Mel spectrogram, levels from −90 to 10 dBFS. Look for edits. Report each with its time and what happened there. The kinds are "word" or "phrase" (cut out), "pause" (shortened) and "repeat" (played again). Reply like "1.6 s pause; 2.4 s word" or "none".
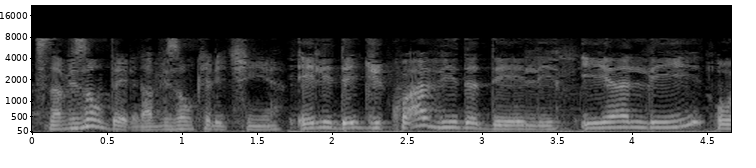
3.6 s phrase

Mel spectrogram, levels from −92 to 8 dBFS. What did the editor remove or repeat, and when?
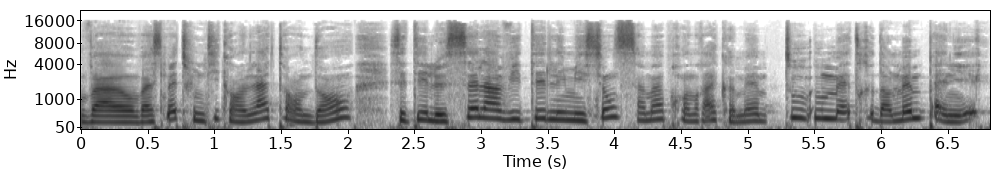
1.0 s word; 4.2 s phrase; 5.1 s word; 5.5 s phrase

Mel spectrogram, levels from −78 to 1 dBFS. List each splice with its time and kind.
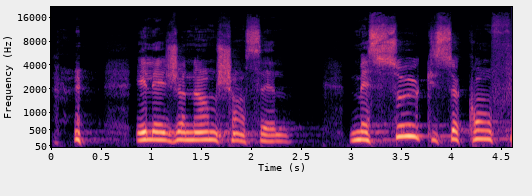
none

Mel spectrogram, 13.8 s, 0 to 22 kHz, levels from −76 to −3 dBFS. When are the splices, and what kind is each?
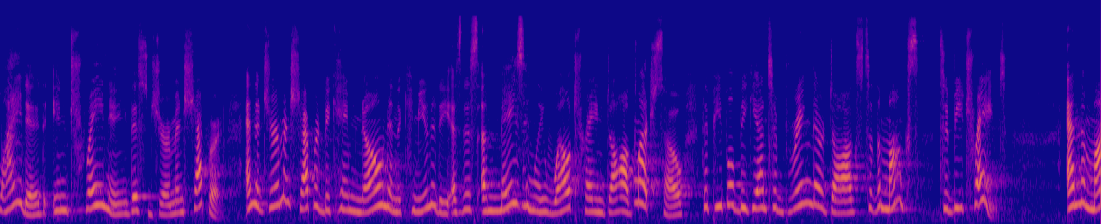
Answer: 7.9 s word

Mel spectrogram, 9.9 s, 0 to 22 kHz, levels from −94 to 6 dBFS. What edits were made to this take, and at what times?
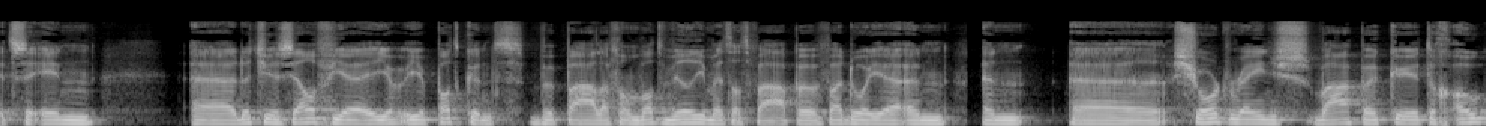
6.4 s pause

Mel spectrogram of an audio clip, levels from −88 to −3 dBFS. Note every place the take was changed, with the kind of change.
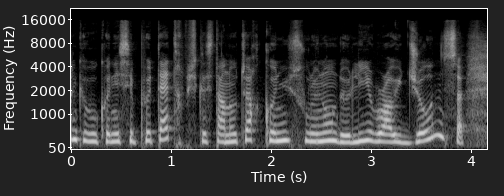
none

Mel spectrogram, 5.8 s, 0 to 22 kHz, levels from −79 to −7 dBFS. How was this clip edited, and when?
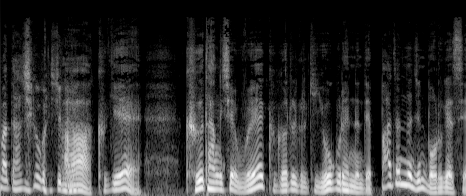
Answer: none

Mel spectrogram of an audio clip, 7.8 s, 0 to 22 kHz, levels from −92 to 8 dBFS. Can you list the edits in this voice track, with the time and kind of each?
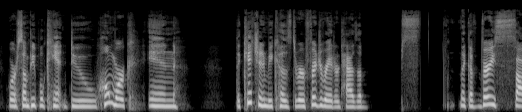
5.1 s word

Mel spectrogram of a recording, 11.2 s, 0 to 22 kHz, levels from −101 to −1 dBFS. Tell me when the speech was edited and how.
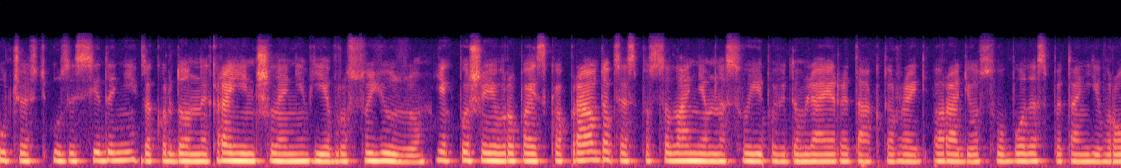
1.4 s word; 2.1 s word; 6.1 s word; 7.6 s word

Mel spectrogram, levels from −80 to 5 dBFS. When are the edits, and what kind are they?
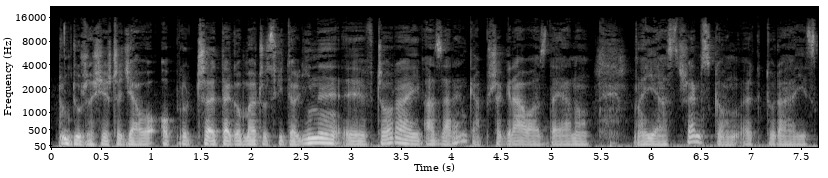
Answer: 3.7 s word

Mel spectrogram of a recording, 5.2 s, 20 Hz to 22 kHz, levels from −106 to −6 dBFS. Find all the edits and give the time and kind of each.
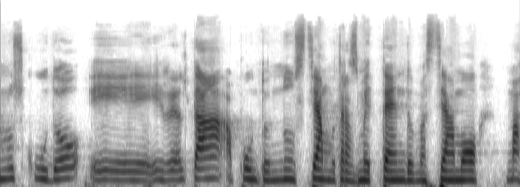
none

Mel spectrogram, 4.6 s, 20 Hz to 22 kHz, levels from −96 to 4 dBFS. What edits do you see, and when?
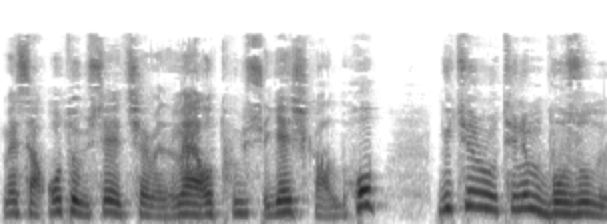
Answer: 2.0 s word

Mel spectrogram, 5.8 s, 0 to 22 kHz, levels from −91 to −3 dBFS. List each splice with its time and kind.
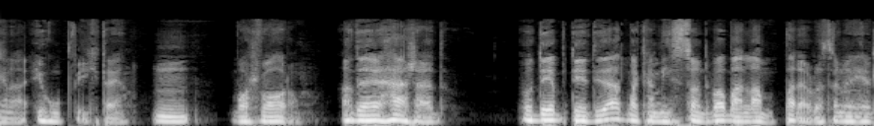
none

